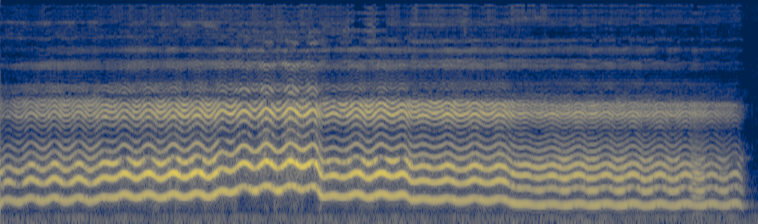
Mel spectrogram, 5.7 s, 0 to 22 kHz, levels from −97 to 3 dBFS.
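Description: No technical faults can be heard anywhere in this music.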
